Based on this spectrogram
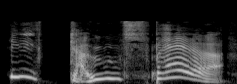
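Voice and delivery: very slow, high-pitched wail; awed dread. Acted. Guest imagines his commander's fury, drawn-out dread. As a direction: stretch every word in appalled wonder.

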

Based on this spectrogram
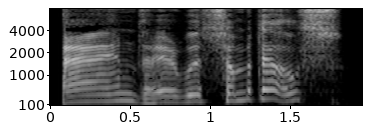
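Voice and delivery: plain reading voice

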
